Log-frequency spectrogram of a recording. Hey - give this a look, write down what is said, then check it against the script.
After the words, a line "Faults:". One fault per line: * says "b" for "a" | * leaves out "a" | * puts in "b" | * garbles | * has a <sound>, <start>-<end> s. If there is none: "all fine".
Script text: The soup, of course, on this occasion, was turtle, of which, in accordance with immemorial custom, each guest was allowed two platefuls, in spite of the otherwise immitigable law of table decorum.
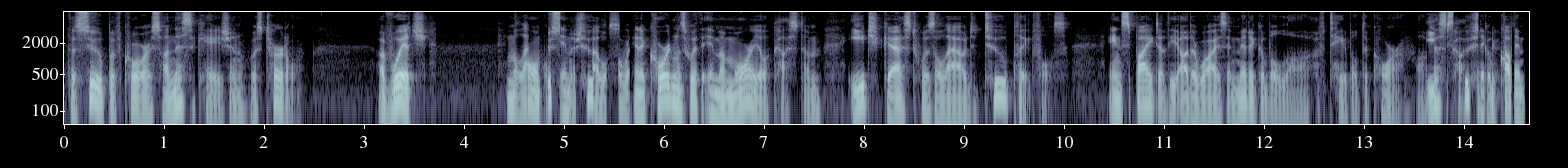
The soup, of course, on this occasion, was turtle, of which, [garbled] in accordance with immemorial custom, each guest was allowed two platefuls, in spite of the otherwise immitigable law of table decorum. [garbled]
Faults:
* garbles
* garbles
